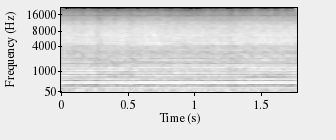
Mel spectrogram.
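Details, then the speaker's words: Piaggio Typhoon 2-stroke scooter with a newly installed Stage 6 R/T Overrange variator kit, on a road test: the engine holds a high, steady buzzing pitch without pulling and tops out at 43 mph. Owner suspects the variator setup; the previous setup was better. "And it feels slow. 43 mile an hour, that is terrible. That's absolutely terrible."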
